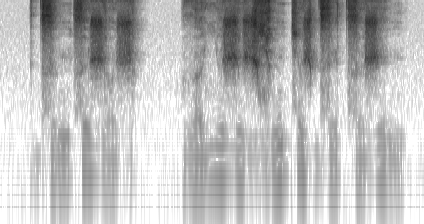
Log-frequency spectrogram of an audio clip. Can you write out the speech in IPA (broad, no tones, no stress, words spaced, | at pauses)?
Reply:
d͡zɘŋsɘʒʌʒ | ðɐʎə ʒeʒʑəŋcəʒd͡ze t͡səʒeŋ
